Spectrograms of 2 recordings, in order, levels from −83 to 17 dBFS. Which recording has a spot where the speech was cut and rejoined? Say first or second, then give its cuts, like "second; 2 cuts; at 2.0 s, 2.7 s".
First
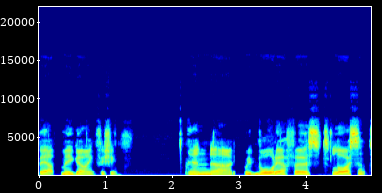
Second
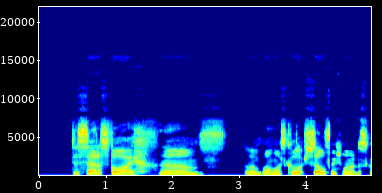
first; 1 cut; at 2.9 s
